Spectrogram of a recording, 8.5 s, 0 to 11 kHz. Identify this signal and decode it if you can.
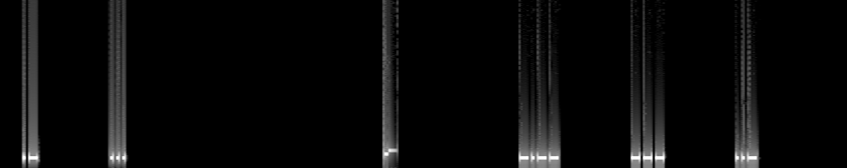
Morse code, heard as a keyed tone, about 40 wpm, spaced as for 11 wpm, 700 Hz. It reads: AS YOU
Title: 8x Character Spacing - Top 200 Words - 40wpm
